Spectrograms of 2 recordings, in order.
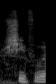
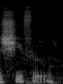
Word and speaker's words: Shifu: Uh, I ain't the Shifue. The front of your brain keeps reading Shifue as shiu. Interesting. I'm not even saying it right. It's shifu. I'm saying shifue because kung fu panda exists.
